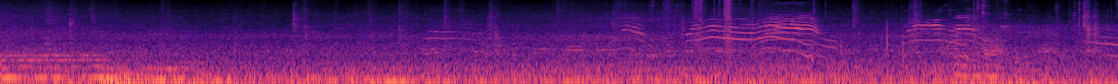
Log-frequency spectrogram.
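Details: Beautiful kitten given food, crying several loud, high, quavering meows in quick succession, with a few fainter cries before them and a steady low hum in the background.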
